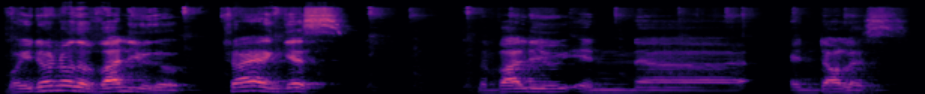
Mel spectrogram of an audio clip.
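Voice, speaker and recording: A man's voice: medium pitch, unhurried, a little mellow, soft background music. A man from Nigeria with a Nigerian accent chats casually and informally, addressing live viewers directly in slangy speech. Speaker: live streamer. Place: echoey room indoors. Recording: echoey room.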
